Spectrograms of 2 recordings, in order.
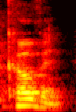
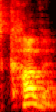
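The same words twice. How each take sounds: First: Coven said COH-vən; mistaken long-O Coven. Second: Coven said KUV-ən; standard short-vowel Coven. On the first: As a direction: say Coven with the O of "cove". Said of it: "it's not Coven". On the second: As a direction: say Coven to rhyme with "oven". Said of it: "you're saying that word wrong". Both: Retold or imitated.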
